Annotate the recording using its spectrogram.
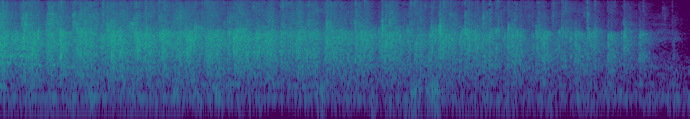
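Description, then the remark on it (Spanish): An audience applauds the Lord, a sustained, dense wash of many hands clapping loudly and steadily for several seconds before thinning out at the end. “Pero si usted lo cree, tiene que darle un aplauso al Señor de fe.”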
